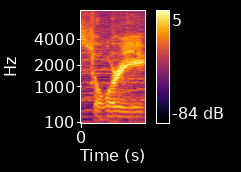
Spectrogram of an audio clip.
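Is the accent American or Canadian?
Canadian. It is said in a Canadian accent.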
